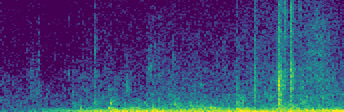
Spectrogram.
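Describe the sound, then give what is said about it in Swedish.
A boat motors across open water on Lake Hjälmaren in Sweden, by Nyckelgrundet, on a Thursday. Its steady engine rumble and splashing waves fill the scene, with faint bird calls and wind in the background. No one speaks. “Och så här lät det när vi var ute båda två med båt i torsdags.”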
